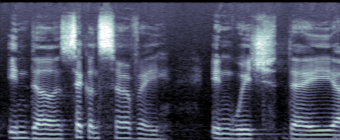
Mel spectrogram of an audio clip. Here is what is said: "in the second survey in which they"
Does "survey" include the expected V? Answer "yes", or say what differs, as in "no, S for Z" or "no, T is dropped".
yes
